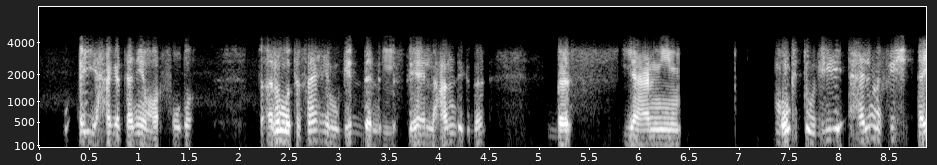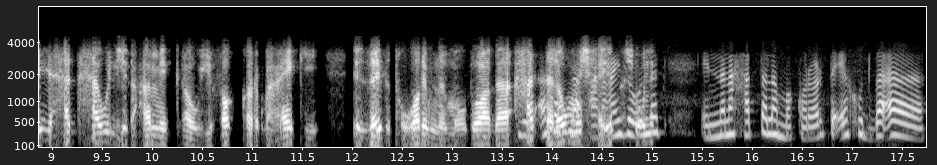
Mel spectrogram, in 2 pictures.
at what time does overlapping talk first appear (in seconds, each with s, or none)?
13.7 s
